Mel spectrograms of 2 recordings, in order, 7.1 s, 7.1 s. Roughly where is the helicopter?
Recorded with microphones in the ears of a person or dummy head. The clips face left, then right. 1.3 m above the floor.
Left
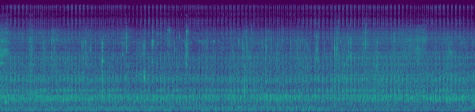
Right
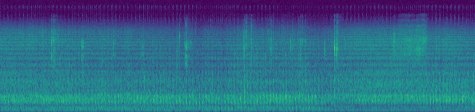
Right.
